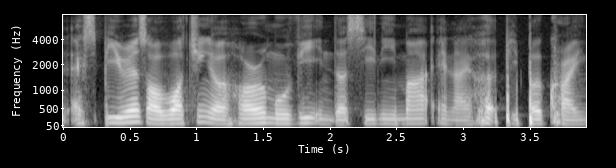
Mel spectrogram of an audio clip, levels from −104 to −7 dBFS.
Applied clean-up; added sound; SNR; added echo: none; none; none; none.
